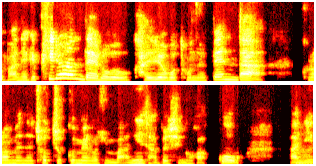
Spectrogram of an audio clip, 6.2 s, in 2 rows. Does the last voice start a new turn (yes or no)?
no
